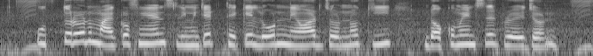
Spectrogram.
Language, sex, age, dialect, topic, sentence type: Bengali, female, 18-24, Standard Colloquial, banking, question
